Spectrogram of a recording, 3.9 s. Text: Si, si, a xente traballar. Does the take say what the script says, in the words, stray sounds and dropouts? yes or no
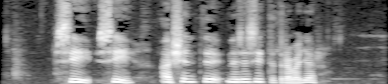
no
